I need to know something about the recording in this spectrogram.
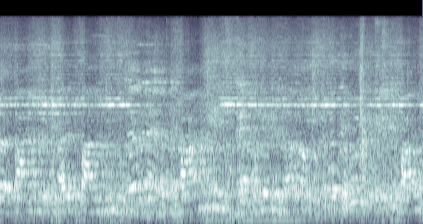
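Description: Several people talking over one another, with a thin, steady high-pitched tone that breaks off about a second in and comes back about two seconds in.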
